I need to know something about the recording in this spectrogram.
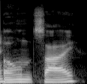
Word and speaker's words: bonsai: cool bonsai I think is this the way it's properly pronounced bones sigh both sigh sigh yeah like yeah like a bone sigh and it's a it's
